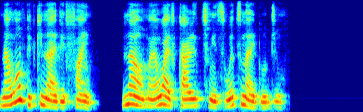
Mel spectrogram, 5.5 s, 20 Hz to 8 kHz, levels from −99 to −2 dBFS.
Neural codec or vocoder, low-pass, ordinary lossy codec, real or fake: codec, 16 kHz, 4 kbps, FunCodec, trained on Chinese and English, 50 frames a second; none; none; fake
